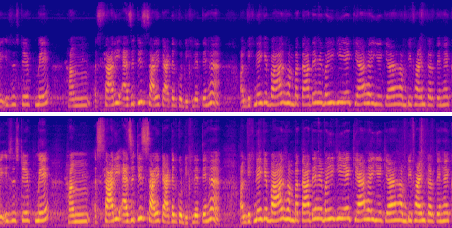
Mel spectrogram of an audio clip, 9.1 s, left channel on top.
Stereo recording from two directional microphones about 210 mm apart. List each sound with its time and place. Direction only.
0.0 s a woman's voice: 55° right (ahead or behind)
